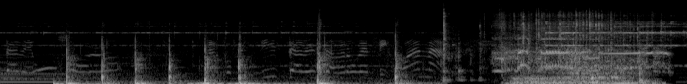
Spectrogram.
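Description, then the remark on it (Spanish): A neighbour's rooster crows loudly over a steady series of sharp knocking clicks, then a burst of broad, rushing noise takes over near the end, with voices heard along the way. “¡Ay, un gallo!”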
